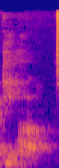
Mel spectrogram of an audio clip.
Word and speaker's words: DePaul: I did DuPaul, their theater conservatory, which was also out here. – DuPaul or DePaul? DePaul. – Yeah, DePaul.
